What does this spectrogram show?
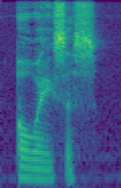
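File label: "oasis", US English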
